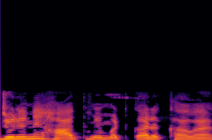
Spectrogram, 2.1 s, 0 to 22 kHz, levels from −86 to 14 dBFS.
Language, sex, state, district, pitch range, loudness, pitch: Hindi, female, Bihar, Samastipur, 205-270 Hz, -17 LUFS, 250 Hz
